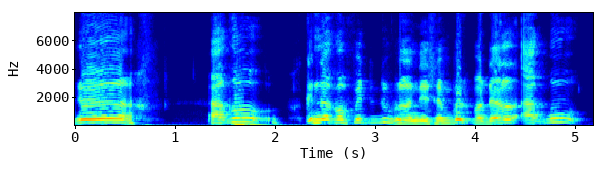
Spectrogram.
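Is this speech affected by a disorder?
Yes: cerebral palsy; speaking is difficult.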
